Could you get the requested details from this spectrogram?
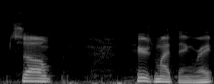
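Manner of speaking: speaking while chewing, mouthful of food. Asked for his pizza rating, he starts answering, talking with mouth full. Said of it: "I had a mouthful of pizza there".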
